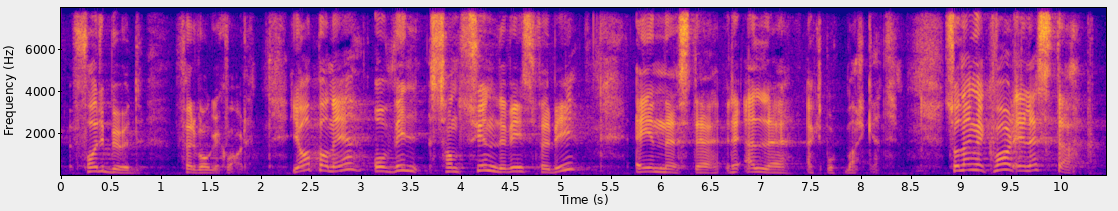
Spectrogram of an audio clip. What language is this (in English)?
Norwegian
